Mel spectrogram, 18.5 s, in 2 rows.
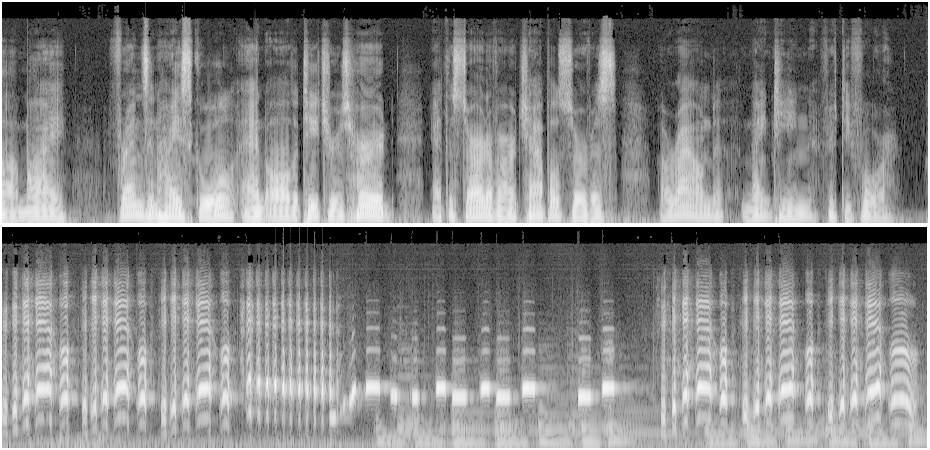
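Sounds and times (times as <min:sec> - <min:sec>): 
speech: 0:00.1 - 0:09.5
cartoon woodpecker laugh: 0:09.3 - 0:12.9, 0:15.8 - 0:18.5
bouncy cartoon song tune over thumping bass notes: 0:12.6 - 0:18.5.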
